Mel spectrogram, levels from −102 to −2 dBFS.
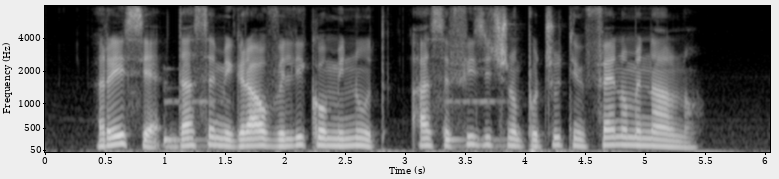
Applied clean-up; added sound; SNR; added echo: none; Organ; 15 dB; none.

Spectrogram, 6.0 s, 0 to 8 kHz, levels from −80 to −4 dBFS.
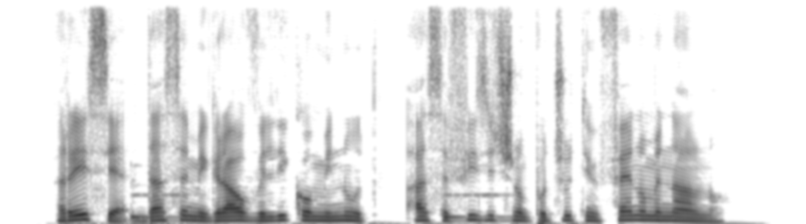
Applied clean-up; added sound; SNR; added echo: classical method Wiener filter.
